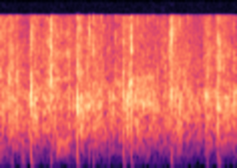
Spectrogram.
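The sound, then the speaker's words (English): An audience claps steadily, a dense wash of many hands with a few sharper individual claps standing out, sustained and moderately loud throughout. “Somebody could clap your hands, be happy for me, could you?”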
